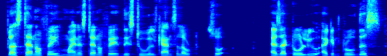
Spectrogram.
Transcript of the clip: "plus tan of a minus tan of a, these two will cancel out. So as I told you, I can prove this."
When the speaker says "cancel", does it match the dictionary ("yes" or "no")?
yes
